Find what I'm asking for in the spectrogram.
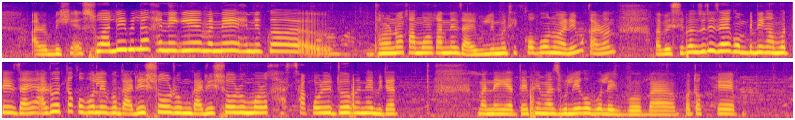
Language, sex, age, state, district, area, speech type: Assamese, female, 18-30, Assam, Nalbari, rural, spontaneous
